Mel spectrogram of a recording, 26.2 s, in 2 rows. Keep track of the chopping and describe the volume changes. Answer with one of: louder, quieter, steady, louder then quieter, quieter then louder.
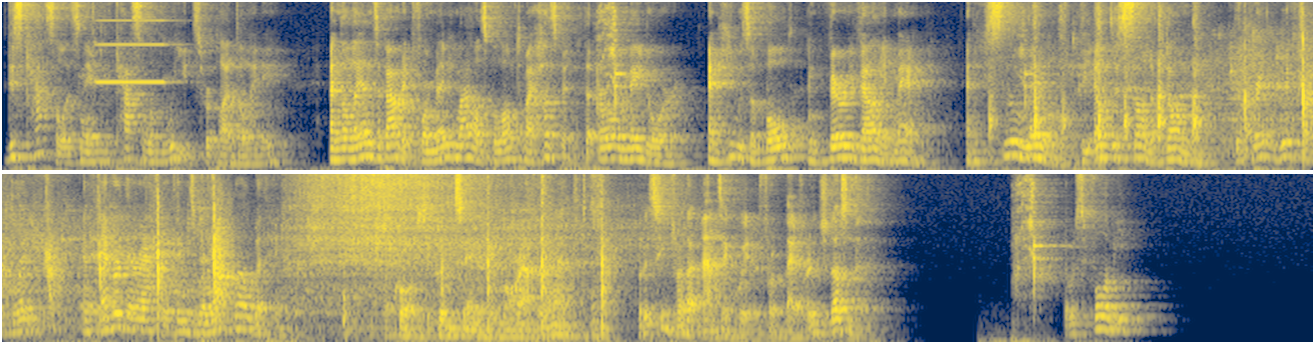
quieter.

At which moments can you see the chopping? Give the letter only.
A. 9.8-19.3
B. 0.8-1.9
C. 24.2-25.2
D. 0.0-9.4
A.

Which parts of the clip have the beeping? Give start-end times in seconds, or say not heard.
0.8-1.9.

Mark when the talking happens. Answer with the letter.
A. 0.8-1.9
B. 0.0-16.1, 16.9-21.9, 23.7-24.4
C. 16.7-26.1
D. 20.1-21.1
B.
